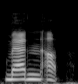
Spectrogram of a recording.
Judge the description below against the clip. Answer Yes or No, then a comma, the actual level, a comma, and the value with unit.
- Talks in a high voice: Yes, high, 225 Hz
